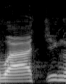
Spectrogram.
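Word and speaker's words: watching: यहाँ पे भी वाचिंग में, वाचिंग माने क्या, टी साइलेंट है तो वाचिंग पढ़ा जाएगा, ING है तो इसको इंग पढ़ा जाएगा, तो वाचिंग क्या हो जाएगा, वाचिंग।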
